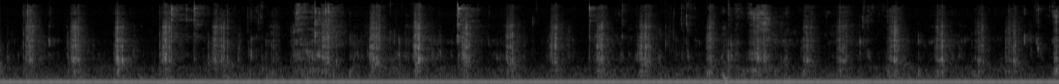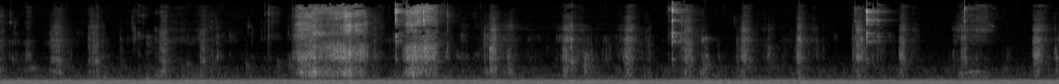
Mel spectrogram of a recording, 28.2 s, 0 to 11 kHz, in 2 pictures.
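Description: Close-up eating sounds of ramyun noodles and crunchy kimchi: wet chewing and crunching bites, two to three a second. About 18 seconds in comes a louder slurp of noodles lasting about two seconds, and a few sharp clicks follow later.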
